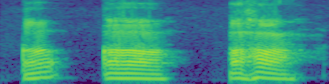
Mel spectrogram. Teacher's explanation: स्वरों का उच्चारण स्थान कंठ से अ आ अहा इनका इनका उच्चारण होता है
